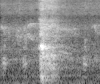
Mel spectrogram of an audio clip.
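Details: Miniature horse gives one short, sharp cough, a single explosive burst against a quiet outdoor background.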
